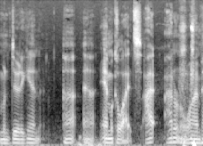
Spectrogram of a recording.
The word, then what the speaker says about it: Amalekites: Am I saying that right? Amalekites. – As long as you say it quickly, there it with is. Confidence, man. No one, that's right. Amalekites.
